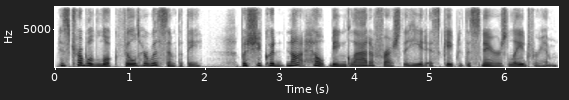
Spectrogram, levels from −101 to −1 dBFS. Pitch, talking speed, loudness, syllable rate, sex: 210 Hz, 215 wpm, -19 LUFS, 5.3 syllables/s, female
